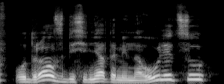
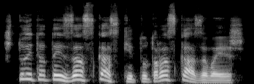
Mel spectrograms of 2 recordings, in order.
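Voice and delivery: usual speaking voice

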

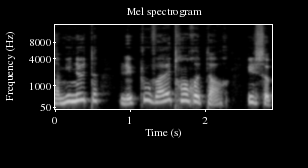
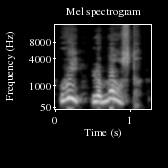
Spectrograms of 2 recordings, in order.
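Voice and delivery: indignant cry; 4 semitones higher, 8 dB louder, slower than usual. Acted. Wife rails at hairdresser.

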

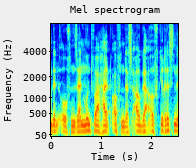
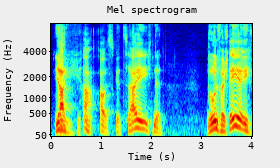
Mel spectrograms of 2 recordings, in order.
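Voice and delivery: mocking; 2 semitones higher, 7 dB louder, slower than usual. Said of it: "lachte nur noch lauter".

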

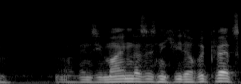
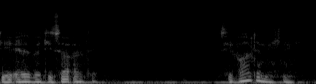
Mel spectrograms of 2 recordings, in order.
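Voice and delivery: normal talking voice

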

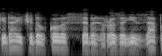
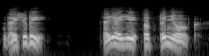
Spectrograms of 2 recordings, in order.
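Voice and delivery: higher, louder shouted exchange; heated quarrel; 6 semitones higher, 6 dB louder than usual. A narrator's reading. Boys quarrel over the flower, shouting. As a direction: fight over it out loud.

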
